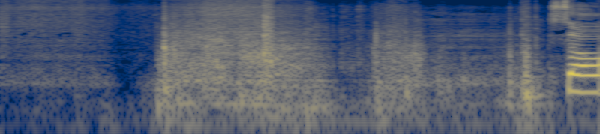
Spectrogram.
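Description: Protective plastic film being peeled off the lid of a clear plastic bead storage box: a crackly rustle starting about a second in and lasting about a second, followed by a fainter rustle and a few light plastic knocks near the end.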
